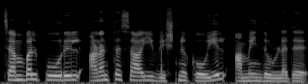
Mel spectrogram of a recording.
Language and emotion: Tamil, neutral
